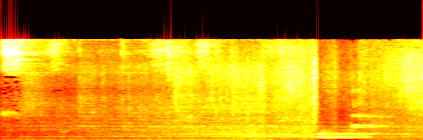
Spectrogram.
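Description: A diesel passenger locomotive rumbles past close by.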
